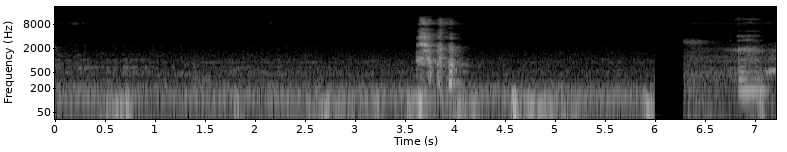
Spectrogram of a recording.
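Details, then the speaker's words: One short throat-clearing cough burst from an adult woman with fever, cough and a hoarse voice, who says she was treated in hospital the night before; quiet room noise. "ऐसा लग रहा है medicine खाती हूं तो ज्यादा बुखार आ रहा है। बुखार और खांसी। ये दो।"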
